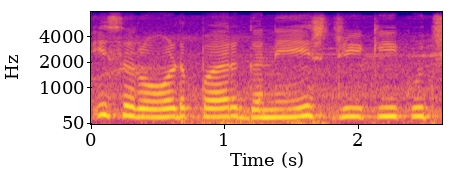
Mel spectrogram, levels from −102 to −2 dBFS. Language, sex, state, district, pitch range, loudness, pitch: Hindi, female, Punjab, Fazilka, 220-235 Hz, -12 LUFS, 230 Hz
